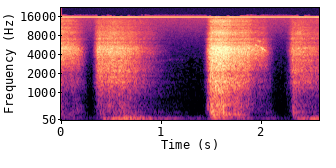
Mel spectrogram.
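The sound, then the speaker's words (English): Slow, deep breaths are drawn in and out through the nose during a guided breathing exercise. A few soft, airy rushes alternate with brief silent gaps, and the strongest breath falls midway. No one speaks. “I want to just start by breathing in through the nose, out through the nose, and you're going to follow my lead.”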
